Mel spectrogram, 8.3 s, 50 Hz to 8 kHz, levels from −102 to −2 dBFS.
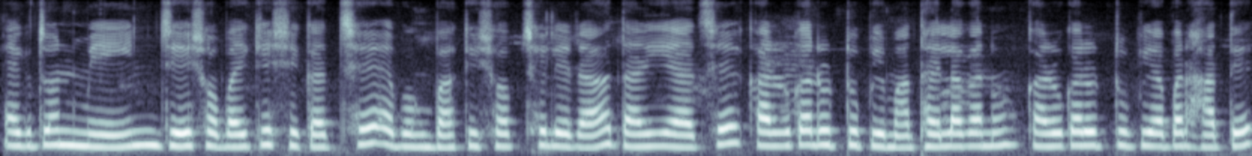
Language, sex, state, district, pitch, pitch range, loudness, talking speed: Bengali, female, Tripura, West Tripura, 250 Hz, 240-265 Hz, -14 LUFS, 150 wpm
